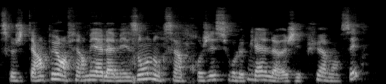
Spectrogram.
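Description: An unremarkable speaking voice from a woman, medium in pitch with ordinary pitch variation, at a fairly quick pace. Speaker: musician and music teacher. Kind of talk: interview.

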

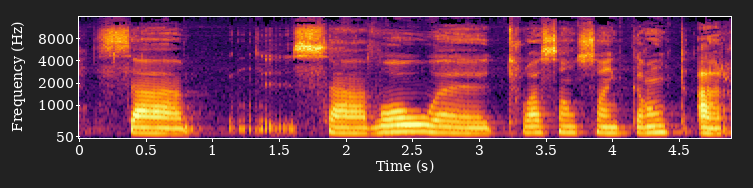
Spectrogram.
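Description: Her voice has a dark, mellow tone, with a woman's medium pitch and fairly even intonation. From Iceland. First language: Icelandic (speaking French). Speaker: novelist. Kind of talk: interview. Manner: halting, many repetitions and fillers.

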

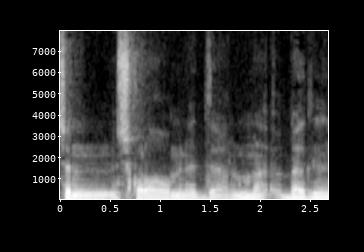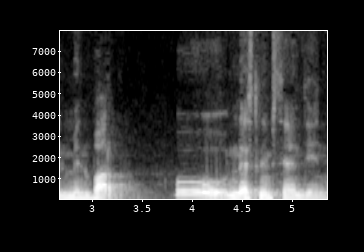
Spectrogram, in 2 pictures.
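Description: A man's medium-pitched voice, dark and mellow, at a very slow pace with ordinary pitch variation and audible room echo. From Morocco, Casablanca. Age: 20s. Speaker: boxer. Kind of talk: interview.

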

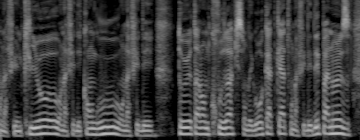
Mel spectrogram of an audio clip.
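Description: Recorded with a dry, close sound and no echo, a man talks at a fairly quick pace and a medium pitch with ordinary pitch variation. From Morocco (Rabat). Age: 30s. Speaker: engineer and startup founder. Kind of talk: interview. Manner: hesitant with fillers.

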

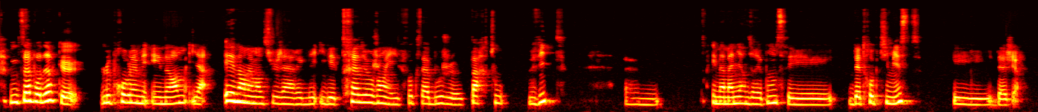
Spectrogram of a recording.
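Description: Energetic in tone, a woman with a fairly high voice speaks at a moderate pace with ordinary pitch variation and long, frequent pauses. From rural France. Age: 20s. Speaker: startup founder. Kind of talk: interview.

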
